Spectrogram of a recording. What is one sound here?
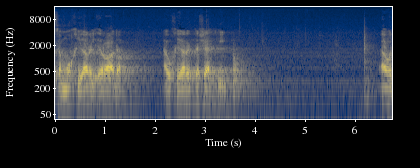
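An older man speaks calmly into a close microphone, in a slightly echoing room.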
